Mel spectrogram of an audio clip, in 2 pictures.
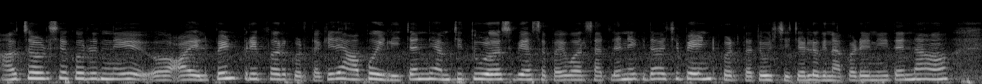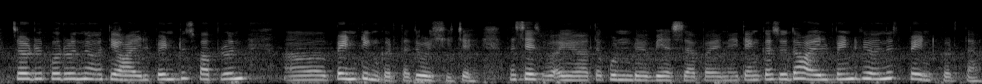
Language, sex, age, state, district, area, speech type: Goan Konkani, female, 60+, Goa, Bardez, rural, spontaneous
